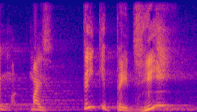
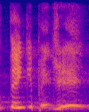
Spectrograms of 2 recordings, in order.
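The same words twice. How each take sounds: First: Slow, hesitant question. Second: High-pitched emphatic reply; firm answer. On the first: Preacher asking God if one must ask, questioning. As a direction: ask "tem que pedir" slowly as a doubting question. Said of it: "Eu falei". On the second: God answering the preacher's question, firm. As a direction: answer "Tem que pedir" as a firm confirmation, pitched high. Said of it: "Ele falou". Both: Retold or imitated.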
